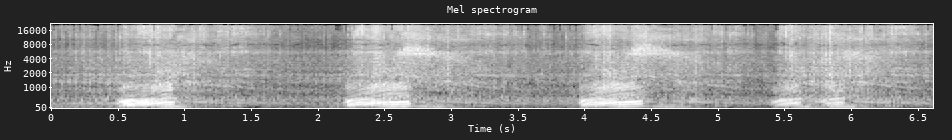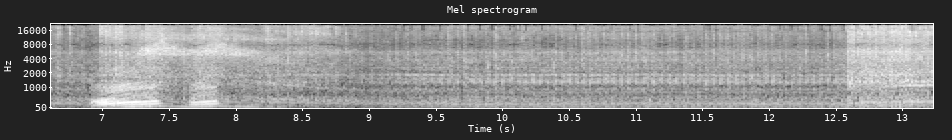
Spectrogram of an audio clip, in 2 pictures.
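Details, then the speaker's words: Red string trimmer, warm, after the old fuel was replaced with fresh: short throttle blips about every two seconds, then it sags into a rough, uneven idle; the low-speed carburetor mixture is too rich. "hmm after replacing the old fuel with some fresh fuel it was running a whole lot better but when it got warm it still didn't want to idle so we'll have to make some changes to take care of that"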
